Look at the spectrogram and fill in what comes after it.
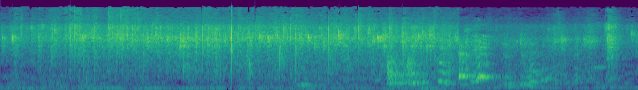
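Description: Sliced sausage frying in hot oil in a wok, a steady sizzling hiss that starts as the pieces go in.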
